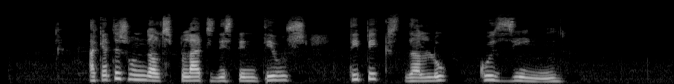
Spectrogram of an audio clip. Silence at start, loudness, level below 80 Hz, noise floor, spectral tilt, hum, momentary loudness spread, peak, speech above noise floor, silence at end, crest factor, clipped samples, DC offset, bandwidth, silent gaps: 0.55 s; -24 LUFS; -72 dBFS; -64 dBFS; -4.5 dB/octave; none; 9 LU; -2 dBFS; 41 dB; 1.15 s; 22 dB; under 0.1%; under 0.1%; 11 kHz; none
